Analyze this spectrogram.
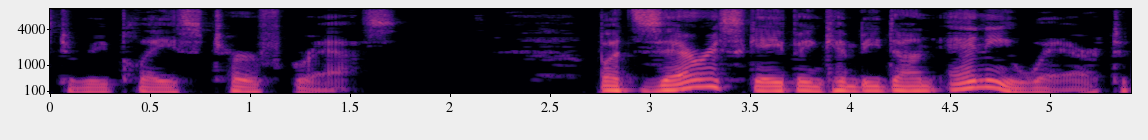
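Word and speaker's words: xeriscaping: One approach involved zeroscaping. I'd never heard this word before. It's spelled x e r i s c a p i n g.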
